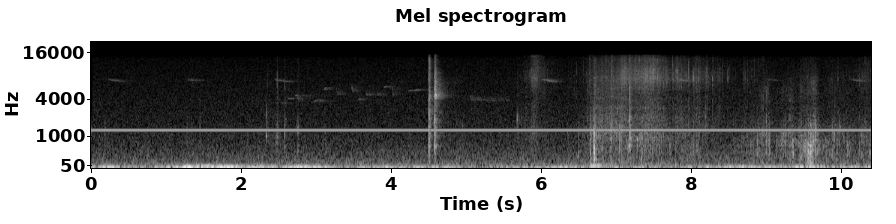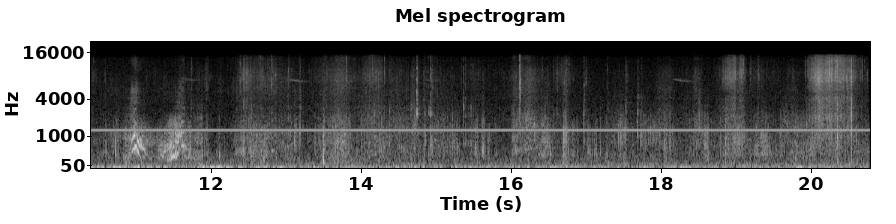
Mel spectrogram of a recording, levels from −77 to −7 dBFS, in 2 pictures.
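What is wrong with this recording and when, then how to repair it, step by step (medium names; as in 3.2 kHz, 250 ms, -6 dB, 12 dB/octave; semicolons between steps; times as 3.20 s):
whine 1.3 kHz -33 dBFS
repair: band-stop 1.3 kHz, Q 30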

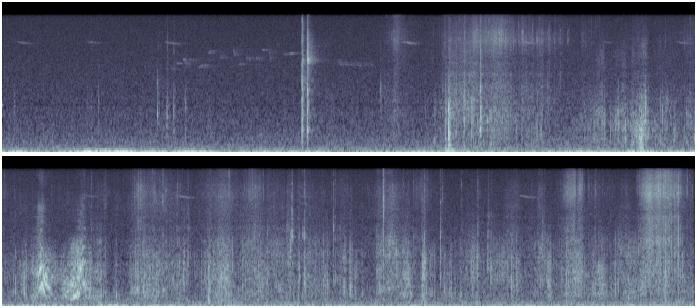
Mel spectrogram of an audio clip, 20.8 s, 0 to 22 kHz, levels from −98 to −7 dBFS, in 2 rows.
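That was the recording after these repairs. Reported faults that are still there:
nothing left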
